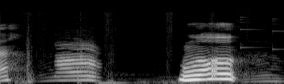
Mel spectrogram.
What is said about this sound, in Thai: โอ้วัววัวจ๋าวัวจ๋า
